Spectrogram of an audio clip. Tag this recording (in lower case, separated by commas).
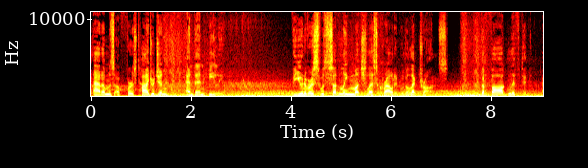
speech, music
